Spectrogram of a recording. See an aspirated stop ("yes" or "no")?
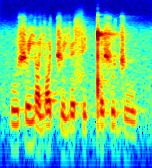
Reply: no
